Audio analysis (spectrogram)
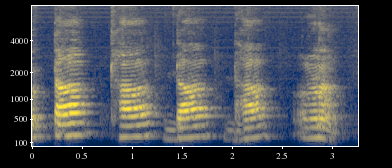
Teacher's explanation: टा, आप देखेंगे कि जीभ का अग्र भाग, अगला भाग ऊपर उठ करके और मूर्धा पर स्पर्श करता है, वहाँ टच करता है, और इसके बाद वो खुलता है। तो टा, ठा, डा, ढा, णा। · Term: टा वर्ग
